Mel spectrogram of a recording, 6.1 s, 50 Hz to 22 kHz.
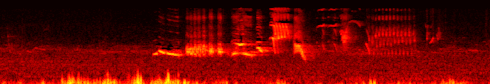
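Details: A songbird in Edinburgh at 4am on 9 May 2014 gives a brief burst of bright, sweeping whistled phrases for about two seconds, over a steady low rumble and thumping background noise.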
